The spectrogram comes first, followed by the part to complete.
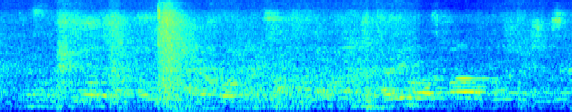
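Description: Indistinct voices of several people talking in a large hall, with a brief knock about a second in.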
